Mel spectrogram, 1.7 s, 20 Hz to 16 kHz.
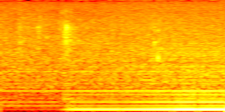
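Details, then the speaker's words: Testament 30 boutique tube guitar amp with KT66 output tubes: low steady 60-cycle mains hum that worsens as volume passes halfway; inverter tube first suspected, power supply clean, cause found to be an output transformer mismatched to the KT66s (suited to 6V6/6BQ5). "okay so it's a little bit of 60 cycle hum I've traced it down to what I think is a uh inverter tube issue power supply and it's clean but then the more I investigated I found out that the output Transformer is not a match for the tubes that are in it"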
